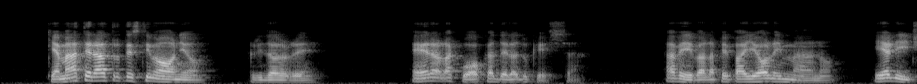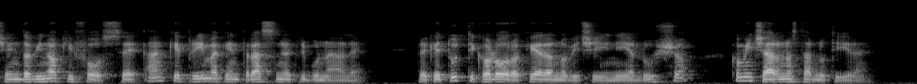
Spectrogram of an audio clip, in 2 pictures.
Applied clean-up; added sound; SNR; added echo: none; none; none; none.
